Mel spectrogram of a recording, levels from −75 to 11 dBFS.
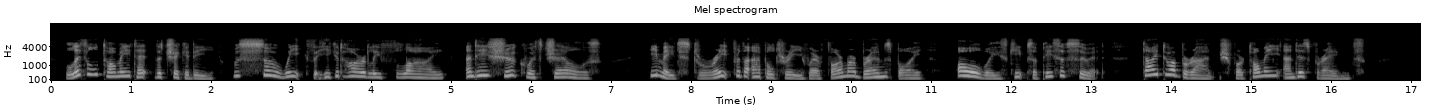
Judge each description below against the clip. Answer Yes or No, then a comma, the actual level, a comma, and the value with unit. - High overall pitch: Yes, high, 205 Hz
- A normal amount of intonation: No, wide, 7.8 semitones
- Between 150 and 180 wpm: Yes, average, 155 wpm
